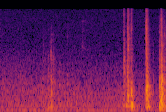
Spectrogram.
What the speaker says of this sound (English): Aircraft door is now closed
